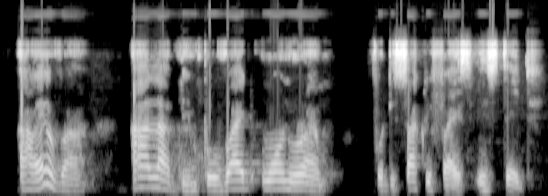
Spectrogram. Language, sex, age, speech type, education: Nigerian Pidgin, male, 15-29, spontaneous, tertiary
